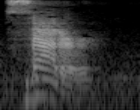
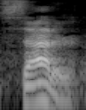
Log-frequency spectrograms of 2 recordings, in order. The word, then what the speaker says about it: satyr: Satyr. – That's how you pronounce it. – Satyr, okay.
